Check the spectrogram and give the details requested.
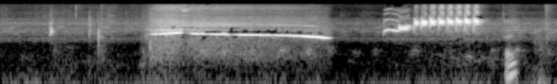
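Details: A caged Blue-winged Minla in the Vietnamese highlands, a Hmong village area, sings very purely: a long, thin, slightly falling whistle, then a quick rising note and a rapid run of about eight high, clear notes. Faint voices nearby.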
